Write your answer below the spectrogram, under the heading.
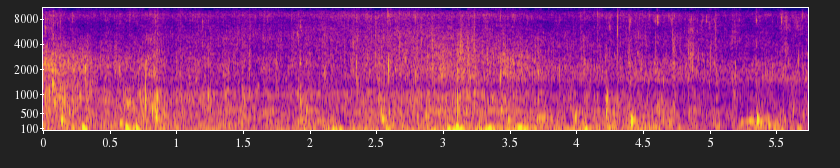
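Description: Near silence: faint outdoor background with light scattered crackles and a few soft low thumps, the strongest about three seconds in.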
